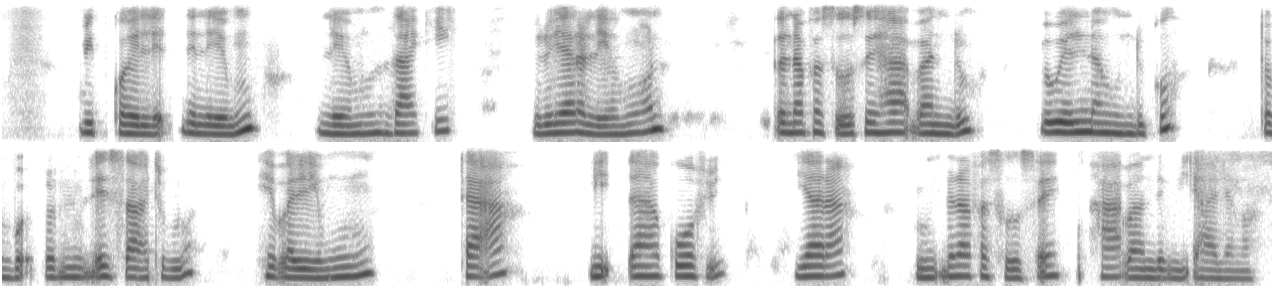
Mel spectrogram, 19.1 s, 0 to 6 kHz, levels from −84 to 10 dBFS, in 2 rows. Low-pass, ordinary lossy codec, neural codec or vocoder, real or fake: 5.4 kHz; Opus, 24 kbps; codec, 16 kHz, 0.8 kbps, ZipCodec; fake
